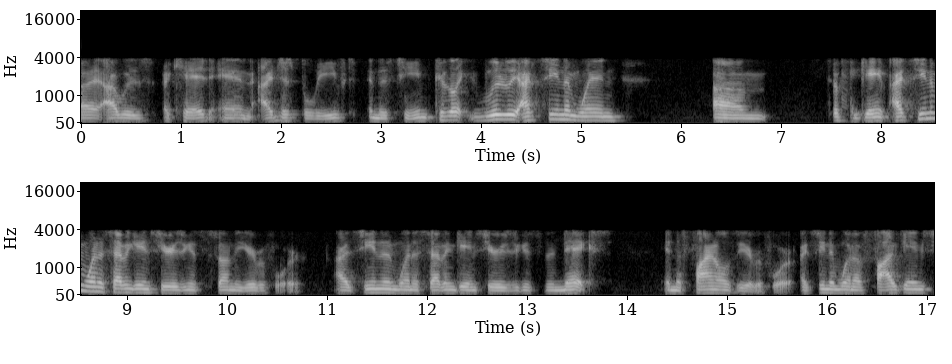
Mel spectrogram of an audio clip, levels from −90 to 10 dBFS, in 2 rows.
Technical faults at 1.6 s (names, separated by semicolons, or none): AMR narrowband mobile codec; lost AMR speech frames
